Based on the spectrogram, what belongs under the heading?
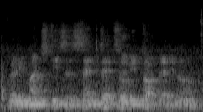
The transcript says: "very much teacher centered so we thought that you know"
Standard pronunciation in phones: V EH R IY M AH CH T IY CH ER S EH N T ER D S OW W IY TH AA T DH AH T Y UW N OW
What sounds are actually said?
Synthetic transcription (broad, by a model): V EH R IY M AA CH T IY S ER S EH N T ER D S OW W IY T AA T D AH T Y UW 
